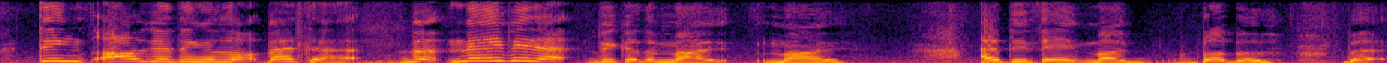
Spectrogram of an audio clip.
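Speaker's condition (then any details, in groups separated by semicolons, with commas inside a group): Cerebral palsy; uses a scribe for study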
